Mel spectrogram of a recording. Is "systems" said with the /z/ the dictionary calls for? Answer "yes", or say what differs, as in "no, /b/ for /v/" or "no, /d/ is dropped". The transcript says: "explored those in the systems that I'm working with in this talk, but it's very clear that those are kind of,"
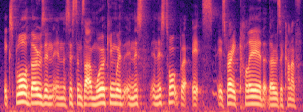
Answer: yes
